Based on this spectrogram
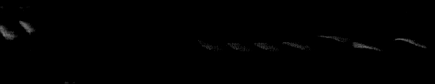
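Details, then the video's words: A captive double-collared seedeater sitting out in the sun gives two sharp high chips, a pause, then a fast run of slurred, buzzy notes that dip and rise, closing higher and brighter. "Rachinha de Coleiro"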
